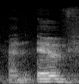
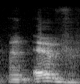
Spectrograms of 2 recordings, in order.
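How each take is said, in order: Both takes have the same delivery.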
